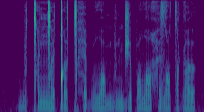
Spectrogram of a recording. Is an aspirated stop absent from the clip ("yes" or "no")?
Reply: no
